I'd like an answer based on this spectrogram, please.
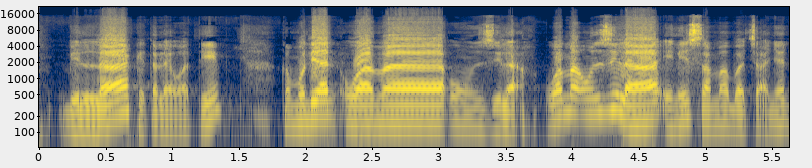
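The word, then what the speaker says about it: أُنزِلَ: Pada lafal unzila ini ada nun sukun bertemu dengan huruf zai. Apabila ada nun sukun bertemu dengan huruf zai ini, cara membacanya adalah nunnya disamarkan kepada huruf zai ya. Unzila, unzila sembari ditahan dengan dua harakat bunyinya.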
